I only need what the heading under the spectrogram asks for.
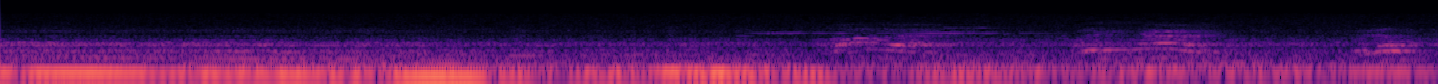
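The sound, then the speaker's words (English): A heavy truck engine rumbles low, loud at first and then settling to a softer idle as the truck stops; muffled voices talk over it near the end. “Think we're coming to the roadblock? Could be. Yeah, he's stopping.”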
